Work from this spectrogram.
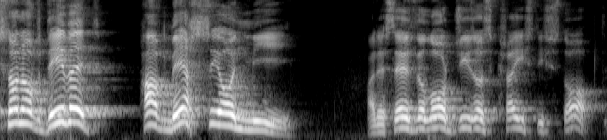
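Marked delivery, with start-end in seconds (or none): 0.0-3.0 loud, high plea to a passing master; crying out. Retold or imitated. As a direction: call out for mercy, raised voice. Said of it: "And he cried".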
